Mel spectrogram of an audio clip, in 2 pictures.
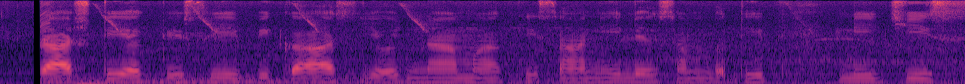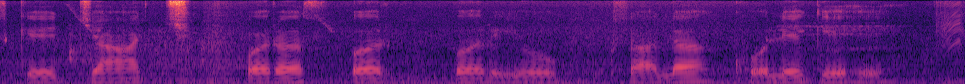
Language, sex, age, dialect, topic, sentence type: Chhattisgarhi, male, 51-55, Eastern, agriculture, statement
